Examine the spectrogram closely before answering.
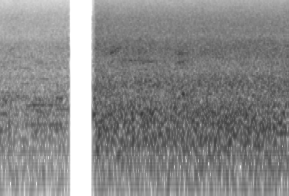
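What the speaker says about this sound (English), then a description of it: "Well, I say quiet, and then this roaring river back here" A roaring river beside the Grizzly River Run water ride at Disneyland makes a loud, steady rushing wash close by, cut off briefly by a short silent gap before the roar resumes.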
